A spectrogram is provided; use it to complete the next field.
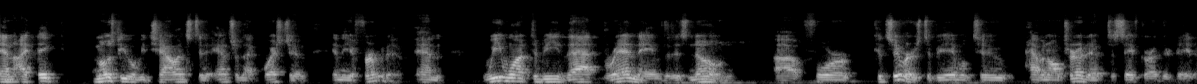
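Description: Somewhat breathy and medium in pitch, a man talks at a moderate pace with ordinary pitch variation. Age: 50s. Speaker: tech company founder and CEO. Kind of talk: interview. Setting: radio studio.

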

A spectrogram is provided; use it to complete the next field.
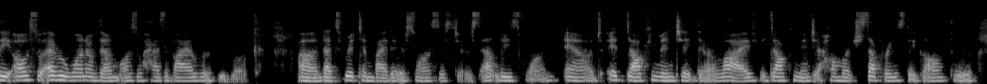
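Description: The voice has a dark, mellow tone with vocal fry and a Chinese accent. Delivery is fairly quick, with monotone, flat intonation. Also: woman, fairly low pitch for a woman, hardly any pauses. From China. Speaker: documentary film director. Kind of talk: interview.

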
